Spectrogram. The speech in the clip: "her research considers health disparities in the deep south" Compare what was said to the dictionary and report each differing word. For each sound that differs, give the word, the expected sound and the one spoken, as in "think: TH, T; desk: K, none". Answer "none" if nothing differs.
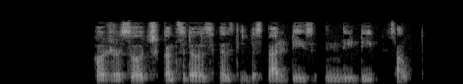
health: TH, T; south: TH, T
